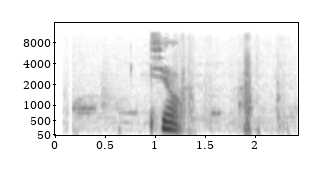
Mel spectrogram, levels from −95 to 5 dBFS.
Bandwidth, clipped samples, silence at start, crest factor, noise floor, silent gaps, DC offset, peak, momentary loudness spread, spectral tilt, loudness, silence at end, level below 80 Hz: 11.5 kHz; under 0.1%; 0.95 s; 22 dB; -63 dBFS; none; under 0.1%; -12 dBFS; 20 LU; -5 dB/octave; -29 LUFS; 0.45 s; -82 dBFS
